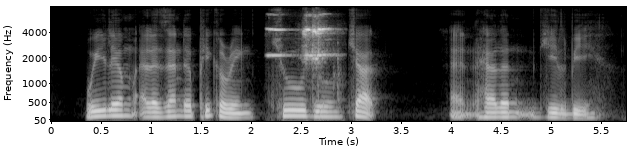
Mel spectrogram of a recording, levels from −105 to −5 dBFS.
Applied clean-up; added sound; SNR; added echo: neural mask model RNNoise.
